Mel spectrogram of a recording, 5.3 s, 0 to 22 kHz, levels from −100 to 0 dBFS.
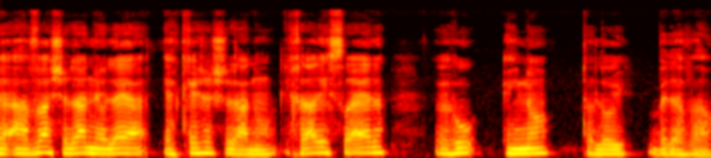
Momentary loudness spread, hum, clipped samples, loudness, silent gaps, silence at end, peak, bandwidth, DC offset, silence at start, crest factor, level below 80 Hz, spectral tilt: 7 LU; none; under 0.1%; -29 LUFS; none; 0 s; -14 dBFS; 17 kHz; under 0.1%; 0 s; 14 dB; -62 dBFS; -5 dB/octave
